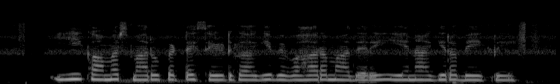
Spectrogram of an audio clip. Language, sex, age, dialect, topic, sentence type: Kannada, female, 18-24, Dharwad Kannada, agriculture, question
